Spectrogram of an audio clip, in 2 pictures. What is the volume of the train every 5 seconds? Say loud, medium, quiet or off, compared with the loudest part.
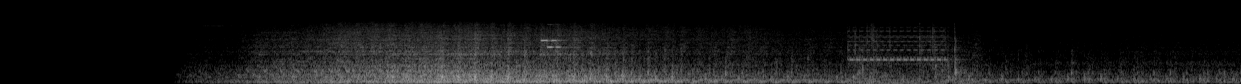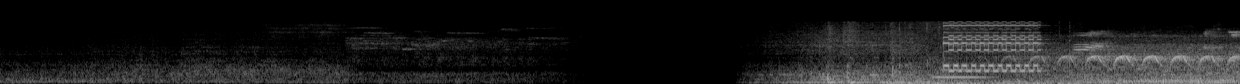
loud, loud, quiet, quiet, loud.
